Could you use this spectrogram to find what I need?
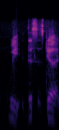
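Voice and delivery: whispering. Retelling a wrestling match, speaking to a partner mid-match: retelling a whisper. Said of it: "whispering in his ear".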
